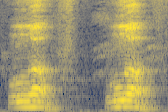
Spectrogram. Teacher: हमारी जीभ का जो पिछला हिस्सा है ये ऊपर की तरफ, जहां पर नासिका द्वार है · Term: नासिक्य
